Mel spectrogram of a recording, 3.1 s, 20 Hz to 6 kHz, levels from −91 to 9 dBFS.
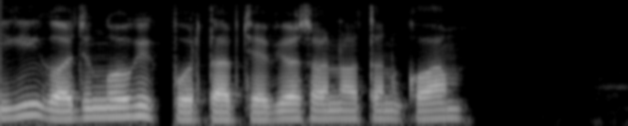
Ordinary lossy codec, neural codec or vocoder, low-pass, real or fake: none; none; 5.4 kHz; real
